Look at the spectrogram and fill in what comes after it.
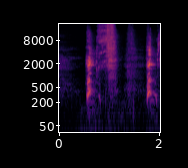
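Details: Acted sneeze while reading a story aloud: a sharp indrawn breath, then a loud explosive sneeze and a second burst, in the sneezing-while-reading trope.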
